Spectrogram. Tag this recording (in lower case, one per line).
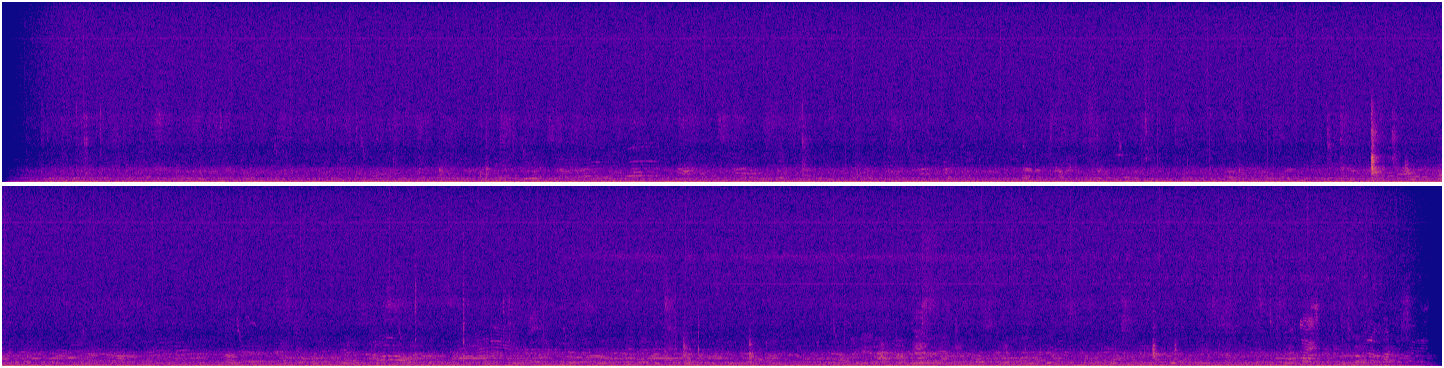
water vehicle
vehicle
